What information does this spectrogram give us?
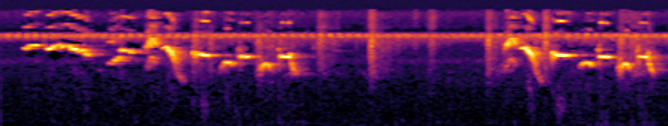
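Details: Oriental magpie-robin singing a sweet melody: varied clear whistled phrases with sliding, swooping notes and quick chirps, a burst, a short pause, then another burst, over a faint steady high-pitched whine.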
